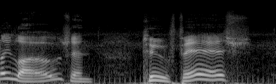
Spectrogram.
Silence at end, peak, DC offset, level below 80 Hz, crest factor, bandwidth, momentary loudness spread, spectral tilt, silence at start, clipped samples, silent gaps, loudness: 0.15 s; -8 dBFS; under 0.1%; -44 dBFS; 18 dB; 16 kHz; 13 LU; -5.5 dB/octave; 0 s; under 0.1%; none; -24 LUFS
